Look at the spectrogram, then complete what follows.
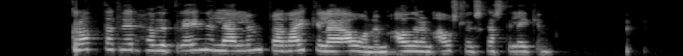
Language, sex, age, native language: Icelandic, female, 20-29, Icelandic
